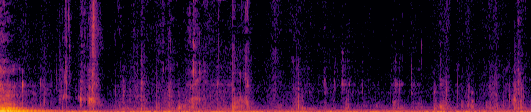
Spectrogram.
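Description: A person chewing a mouthful of pepperoni pizza close to the microphone: soft, irregular crunches and mouth clicks several times a second.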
